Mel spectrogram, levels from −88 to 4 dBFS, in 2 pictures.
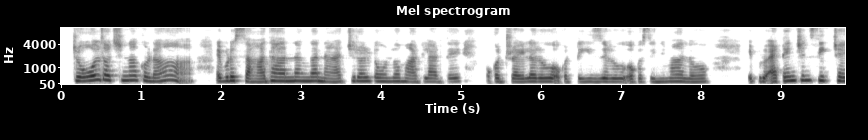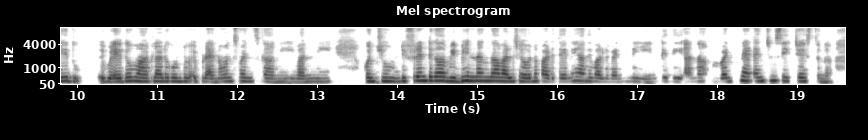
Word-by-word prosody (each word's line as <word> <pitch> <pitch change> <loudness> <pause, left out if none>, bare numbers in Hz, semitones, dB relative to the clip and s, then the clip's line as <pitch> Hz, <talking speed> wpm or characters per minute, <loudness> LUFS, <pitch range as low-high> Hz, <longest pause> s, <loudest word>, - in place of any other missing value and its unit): ట్రోల్‌సొచ్చినా 265 +3 +4
కూడా 210 -3 0 0.7
ఇప్పుడు 225 +3 +4
సాధారణంగా 220 +4 +2
న్యాచురల్ 210 +5 -3
టోన్‌లో 200 0 -1
మాట్లాడితే 185 +1 -6 0.4
ఒక - - -4
ట్రైలరు, 195 +1 +1
ఒక 180 - -9
టీజరు, 185 +1 -2 0.2
ఒక 175 - -13
సినిమాలో 180 0 -3 0.7
ఇప్పుడు 195 +1 -2
అటెన్షన్ 245 +6 +2
సీక్ 245 -2 0
చేయదు. 220 -3 +3 0.3
ఇప్ 195 - 0
ఏదో 215 +3 +2
మాట్లాడుకుంటూ 205 0 +1
ఇప్పుడు 195 -1 -4
అనౌన్స్‌మెంట్స్ 205 +1 -5
కానీ, 180 -1 -7
ఇవన్నీ 185 +1 -7 0.5
కొంచెం 210 +1 +2 0.2
డిఫరెంట్‌గా 235 +2 +4
విభిన్నంగా 225 +2 +5
వాళ్ళ 205 -1 +5
చెవున 200 0 +1
పడితేనే 195 +1 -4
అది 215 -1 -5
వాళ్ళు 190 -1 -4
వెంటనే 195 +2 -12
ఏంటిది 390 - -10
అన్న 205 - -13 0.3
వెంటనే 205 +5 0
అటెన్షన్ 230 +2 -1
సీక్ 215 -1 -5
చేస్తున్నారు 185 -5 -4
205 Hz, 120 wpm, -24 LUFS, 190-225 Hz, 0.7 s, విభిన్నంగా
